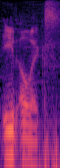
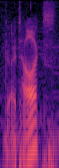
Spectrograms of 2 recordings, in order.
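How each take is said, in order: First: The first syllable sounds like 'eat'. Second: The first syllable sounds like 'it'. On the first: The speaker calls it wrong. "It's not eat elix" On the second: The speaker calls it right. "like italics, like that"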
